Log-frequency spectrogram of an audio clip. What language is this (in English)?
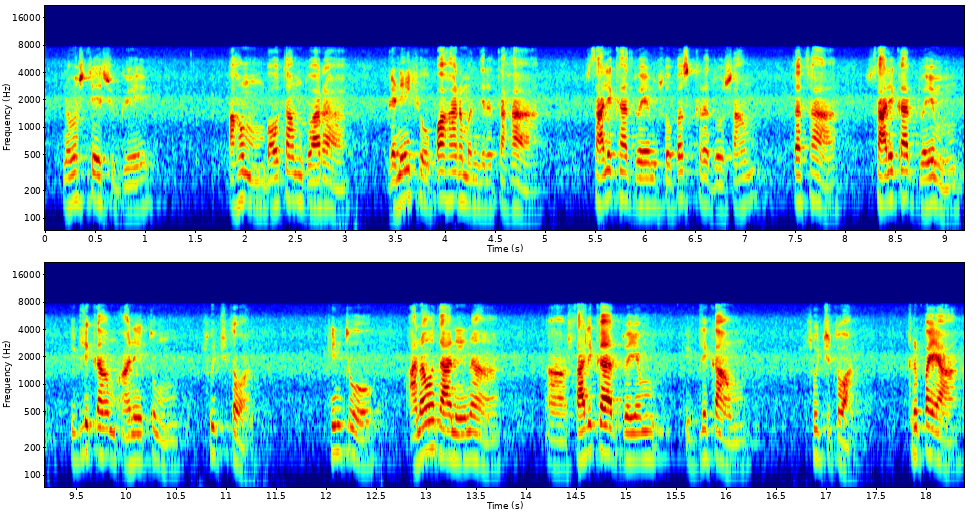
Sanskrit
